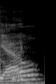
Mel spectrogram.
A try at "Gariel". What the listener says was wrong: It's Gariel. There's no D. Well, Gadriel is Lord of the Rings. This is Gariel. There's no D. Same basic letters, just no D.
